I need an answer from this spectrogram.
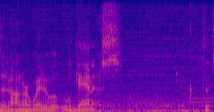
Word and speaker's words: Lenegis: familiarizing ourselves with it on our way to loganus that's how you say it we should be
